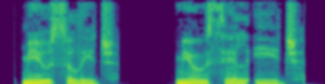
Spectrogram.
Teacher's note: Mio, sil, ij, mucilage. Stress mio and keep sulage light.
